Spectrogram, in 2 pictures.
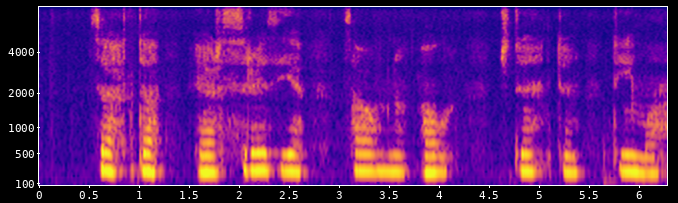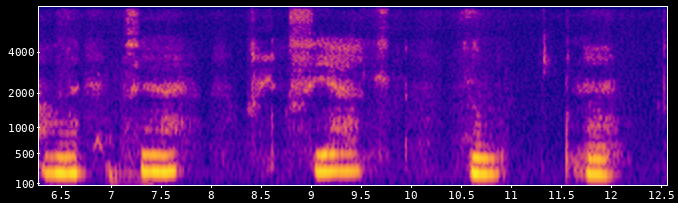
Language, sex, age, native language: Icelandic, male, 18-19, Icelandic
